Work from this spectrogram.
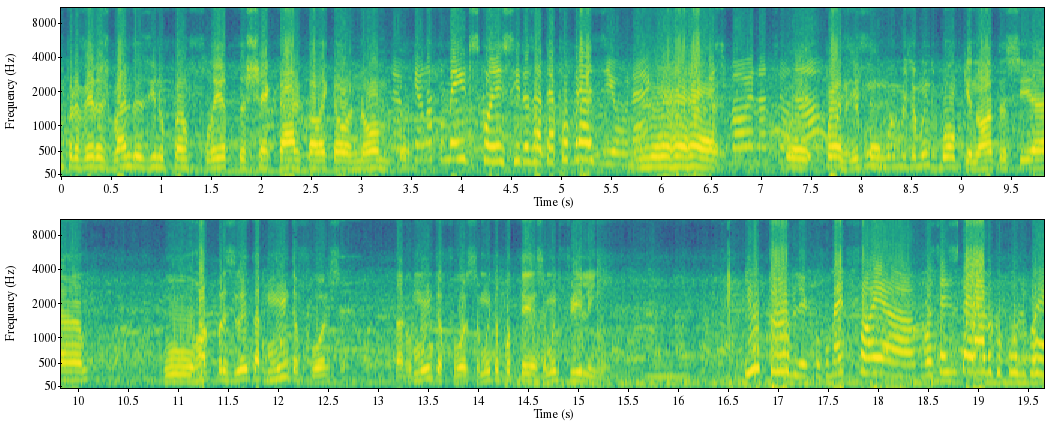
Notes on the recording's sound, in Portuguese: em sua passagem pelo Festival Bananada, de Goiânia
